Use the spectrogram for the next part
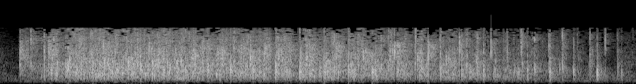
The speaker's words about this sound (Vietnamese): Xin quý vị Phật tử cho một tràng pháo tay thật lớn để đón chào đại đức.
